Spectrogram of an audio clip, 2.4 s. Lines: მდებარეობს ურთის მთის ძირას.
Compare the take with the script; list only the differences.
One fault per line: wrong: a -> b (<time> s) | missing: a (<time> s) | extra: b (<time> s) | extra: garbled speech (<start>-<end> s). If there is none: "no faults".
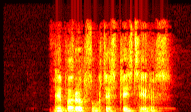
no faults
